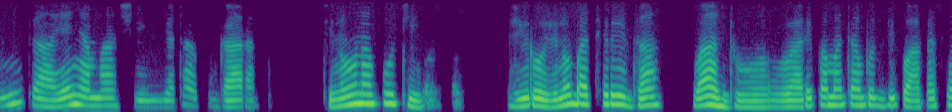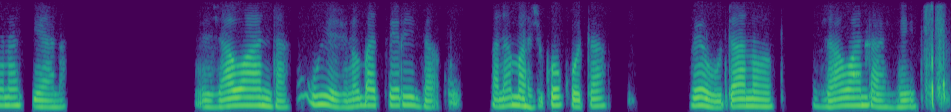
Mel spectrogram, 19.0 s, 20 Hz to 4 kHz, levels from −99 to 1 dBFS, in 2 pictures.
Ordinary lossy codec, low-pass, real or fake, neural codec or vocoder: Opus, 24 kbps; 3.6 kHz; real; none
